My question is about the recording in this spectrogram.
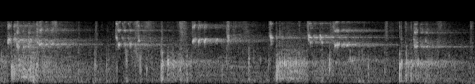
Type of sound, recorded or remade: recorded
